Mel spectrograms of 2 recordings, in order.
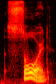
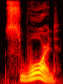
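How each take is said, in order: First: The word is said without a W sound. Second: The word is said with a W sound.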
